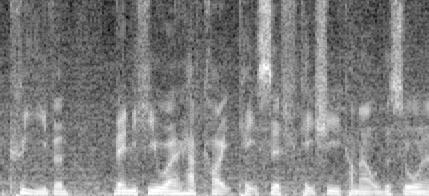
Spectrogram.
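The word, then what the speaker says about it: Cait Sith: So he's using Keisif, or Keishi, which is the proper way to say it, and SMT does say it, and Neko Shogun.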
